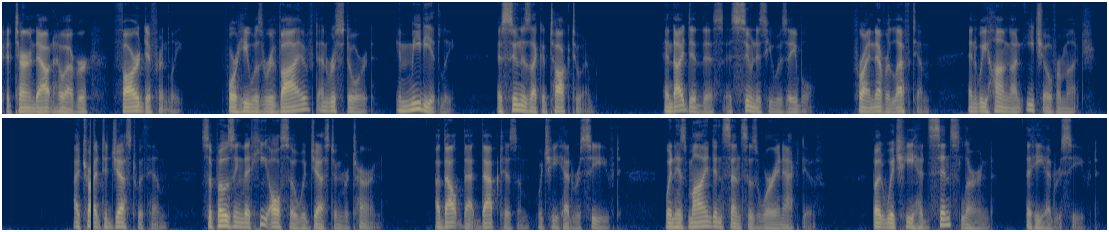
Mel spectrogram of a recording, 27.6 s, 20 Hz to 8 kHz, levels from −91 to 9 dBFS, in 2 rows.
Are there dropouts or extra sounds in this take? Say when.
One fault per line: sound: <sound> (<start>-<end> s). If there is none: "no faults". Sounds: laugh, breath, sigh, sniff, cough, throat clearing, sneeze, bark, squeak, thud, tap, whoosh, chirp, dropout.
sound: dropout (14.9-15.0 s)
